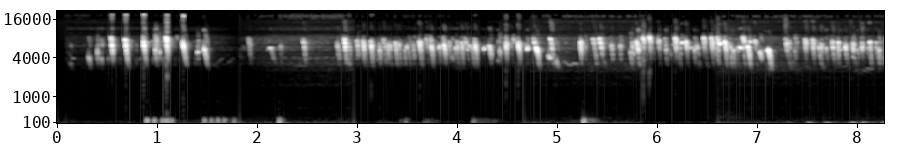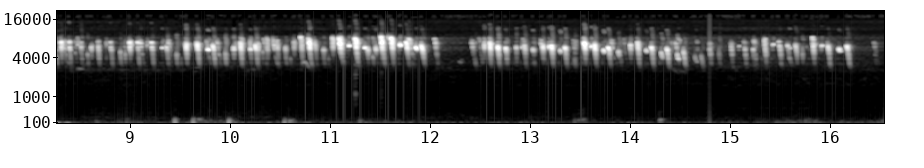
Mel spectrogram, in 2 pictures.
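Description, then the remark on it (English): High, rapid chittering from swifts flying around overhead in downtown Viroqua fills the air almost continuously, with brief pauses, above a low background rumble and occasional soft thumps. “Almost any day I walk through downtown Viroqua, between May and September, I hear the chittering of birds flying around overhead.”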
